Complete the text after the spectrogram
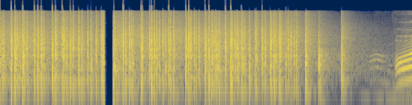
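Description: Firecrackers crackle and pop rapidly.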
